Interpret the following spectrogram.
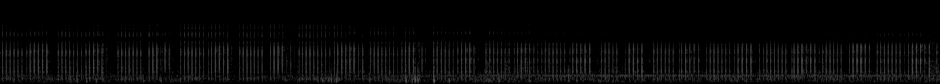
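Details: Dozing cat named Miyuki giving a continuous quiet purr, a fine fluttering rumble of fast even pulses with slight swells in strength, heard close and steady without voices or other noises.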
